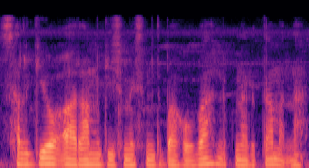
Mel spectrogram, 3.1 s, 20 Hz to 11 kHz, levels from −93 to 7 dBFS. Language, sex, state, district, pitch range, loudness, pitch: Garo, male, Meghalaya, South Garo Hills, 95-110 Hz, -18 LUFS, 105 Hz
